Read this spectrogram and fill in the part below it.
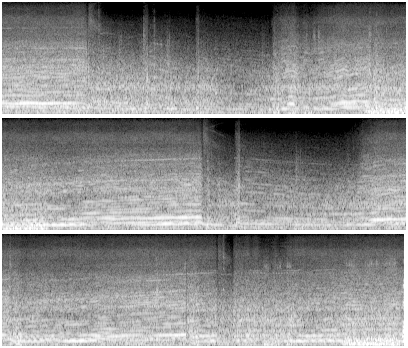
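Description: Race car engines roaring at Spa in iRacing, a steady loud drone that rises and falls in pitch through gear changes over about twenty-four seconds, with no talk over it.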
